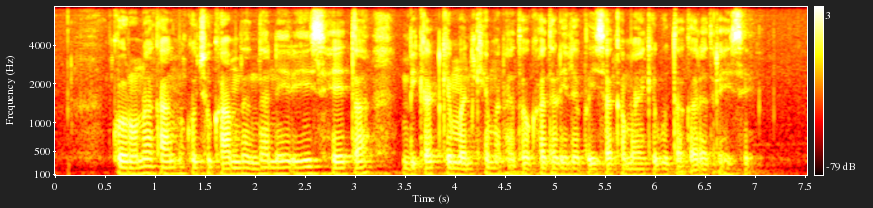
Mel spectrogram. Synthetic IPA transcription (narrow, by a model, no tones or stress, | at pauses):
koːɾoːnakaːlmẽkʊt͡ʃʰukaːmd̪ə̃nd̪anɐɦĩɾɐɦisɦet̪abɪkəʈkemɐnkʰemɐna̰d̪ʱoːkʰad̪əɽilepɐɪsakɐmaːekebut̪a̰kəɾət̪ɾɐɦiseː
